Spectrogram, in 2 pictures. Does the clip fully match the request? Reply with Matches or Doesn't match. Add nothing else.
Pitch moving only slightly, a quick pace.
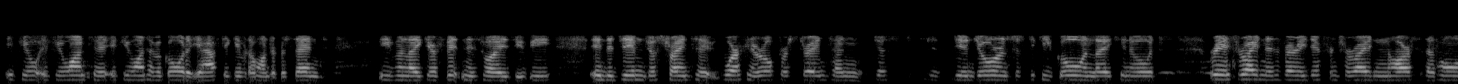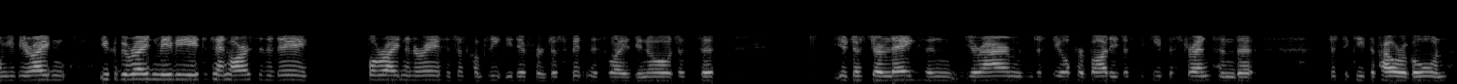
Matches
